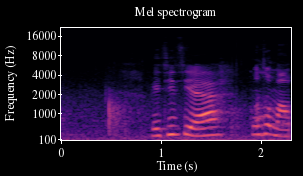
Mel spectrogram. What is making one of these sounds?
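A young woman speaks brightly and clearly.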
